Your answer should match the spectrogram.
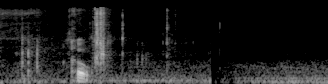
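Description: A single short spoken word over a few faint clicks, then a sudden brief dropout and a faint low background hum.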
